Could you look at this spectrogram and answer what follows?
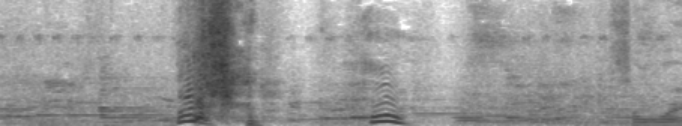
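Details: Intense sneezing with pepper in the air; two forceful, sharp, voiced sneezes with soft music and room sound behind.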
